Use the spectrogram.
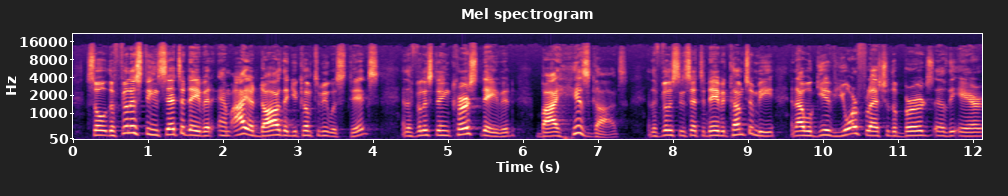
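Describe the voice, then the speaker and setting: Moderate speed from a male speaker, quiet surroundings behind him. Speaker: preacher. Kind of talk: sermon. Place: church.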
